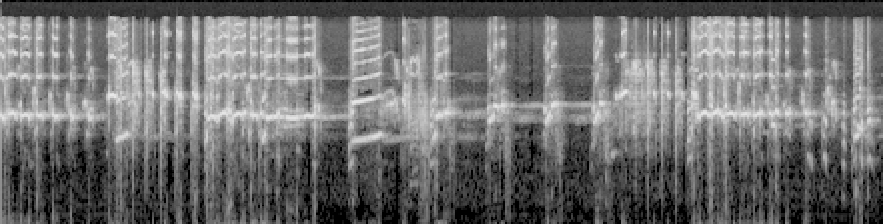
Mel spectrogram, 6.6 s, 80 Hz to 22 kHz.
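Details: Nesting bald eagle pair, Big Bear, January 2, 2019, in an uproar as a large bird, possibly a juvenile bald eagle, passes the nest. Dense, loud, piercing chatter of rapid high notes, broken by a few longer, sliding squeals.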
